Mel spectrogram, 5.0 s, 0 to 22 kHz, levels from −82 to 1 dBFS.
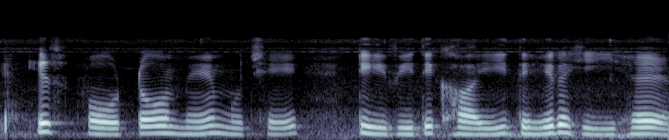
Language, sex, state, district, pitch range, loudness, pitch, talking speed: Hindi, female, Madhya Pradesh, Umaria, 175-200 Hz, -18 LUFS, 185 Hz, 105 wpm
